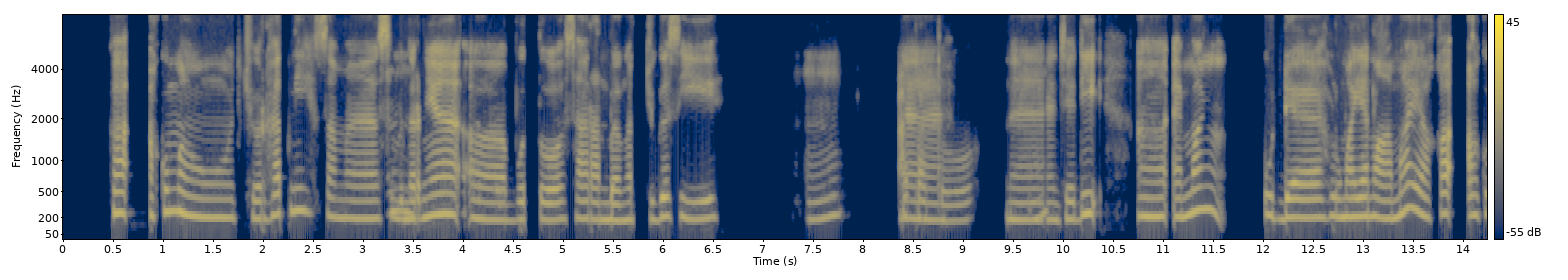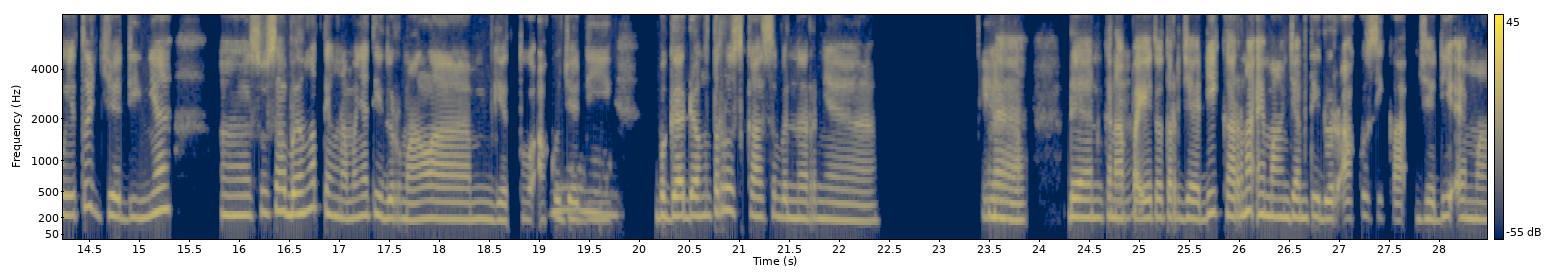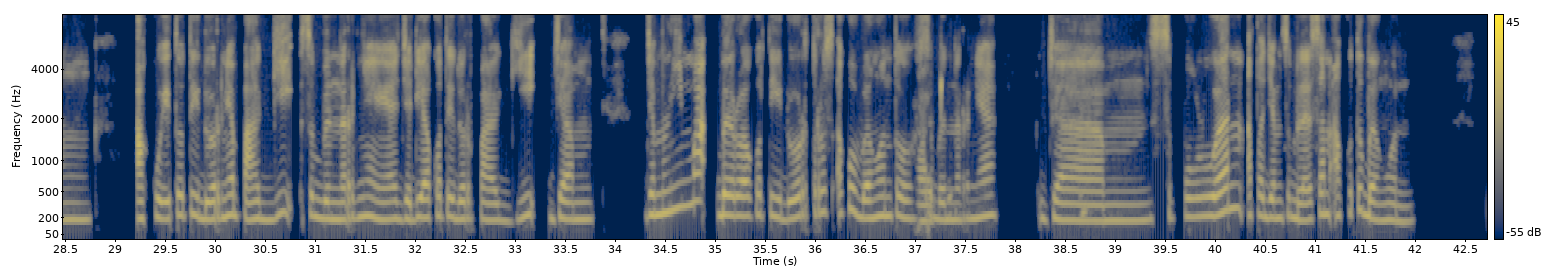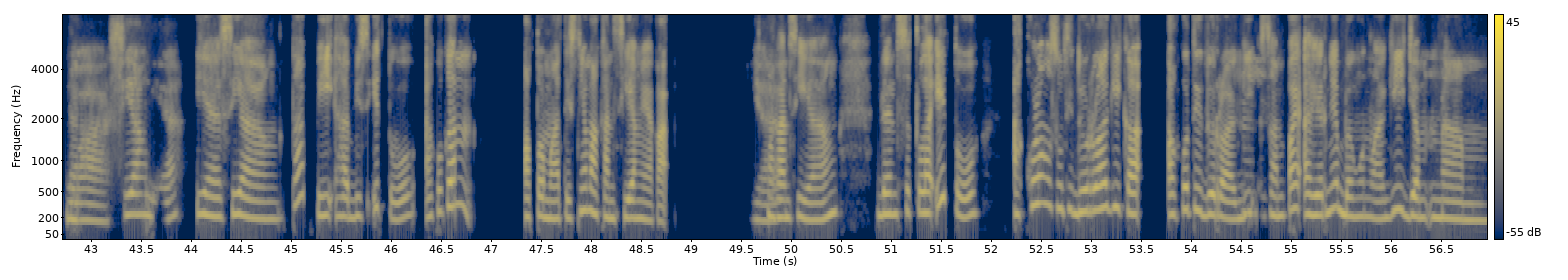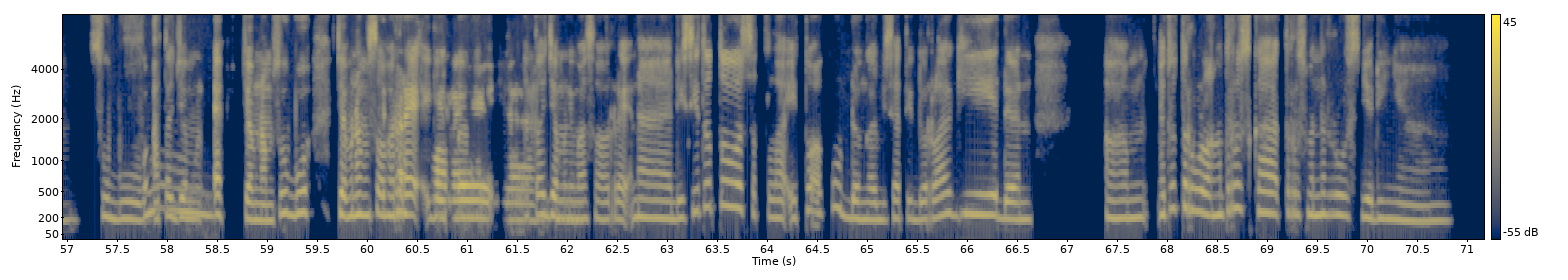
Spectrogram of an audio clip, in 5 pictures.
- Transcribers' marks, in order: other background noise; unintelligible speech
- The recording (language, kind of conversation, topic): Indonesian, advice, Apakah tidur siang yang terlalu lama membuat Anda sulit tidur pada malam hari?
